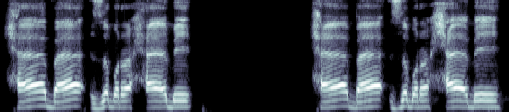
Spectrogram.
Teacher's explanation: এ বা কে নিচের দিকে ধাবিত করে ধাক্কা দিয়ে উচ্চারণ করব এই হা বা কে ধরবে এভাবে পড়বো হা বা জবর হাবে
